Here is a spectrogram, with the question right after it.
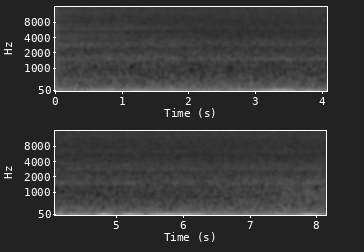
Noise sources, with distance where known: background noise

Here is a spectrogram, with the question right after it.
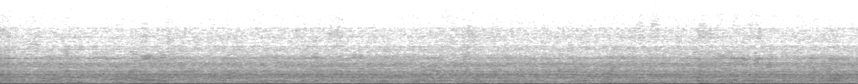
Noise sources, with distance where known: engine of unclear size

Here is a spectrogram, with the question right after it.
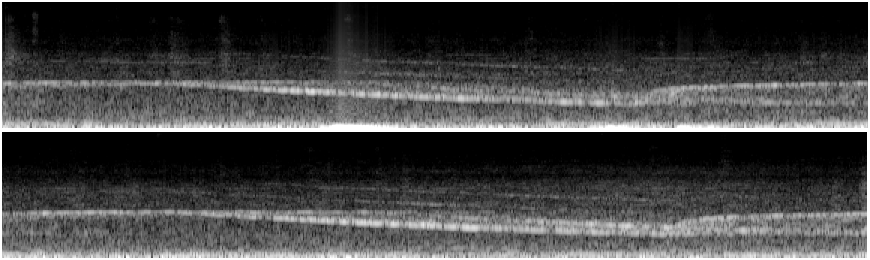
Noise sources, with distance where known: siren, far

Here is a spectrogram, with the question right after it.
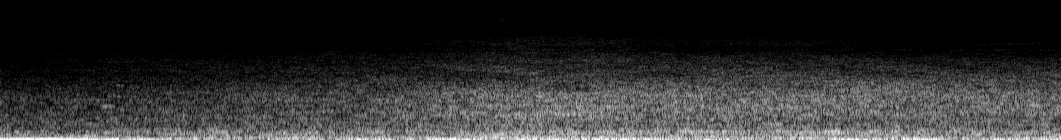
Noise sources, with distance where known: engine of unclear size

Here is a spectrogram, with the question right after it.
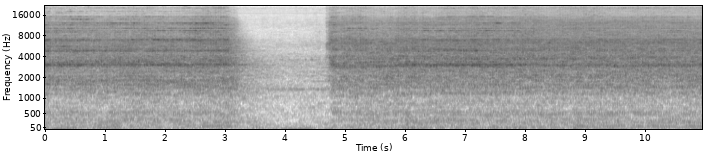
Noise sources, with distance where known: jackhammer

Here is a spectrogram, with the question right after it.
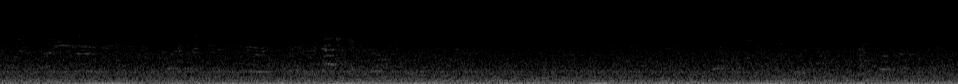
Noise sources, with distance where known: background noise

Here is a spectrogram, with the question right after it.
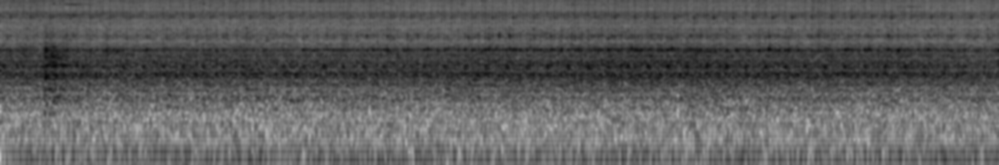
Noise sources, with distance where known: large-sounding engine, near

